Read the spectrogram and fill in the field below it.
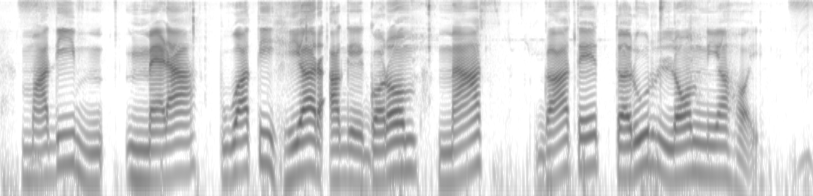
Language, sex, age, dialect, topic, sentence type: Bengali, male, 18-24, Western, agriculture, statement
